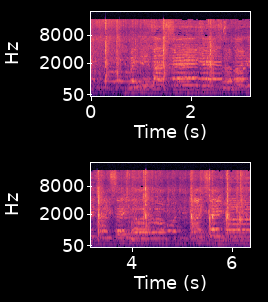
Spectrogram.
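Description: A group of voices singing a worship song together, accompanied by hand claps on the beat.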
